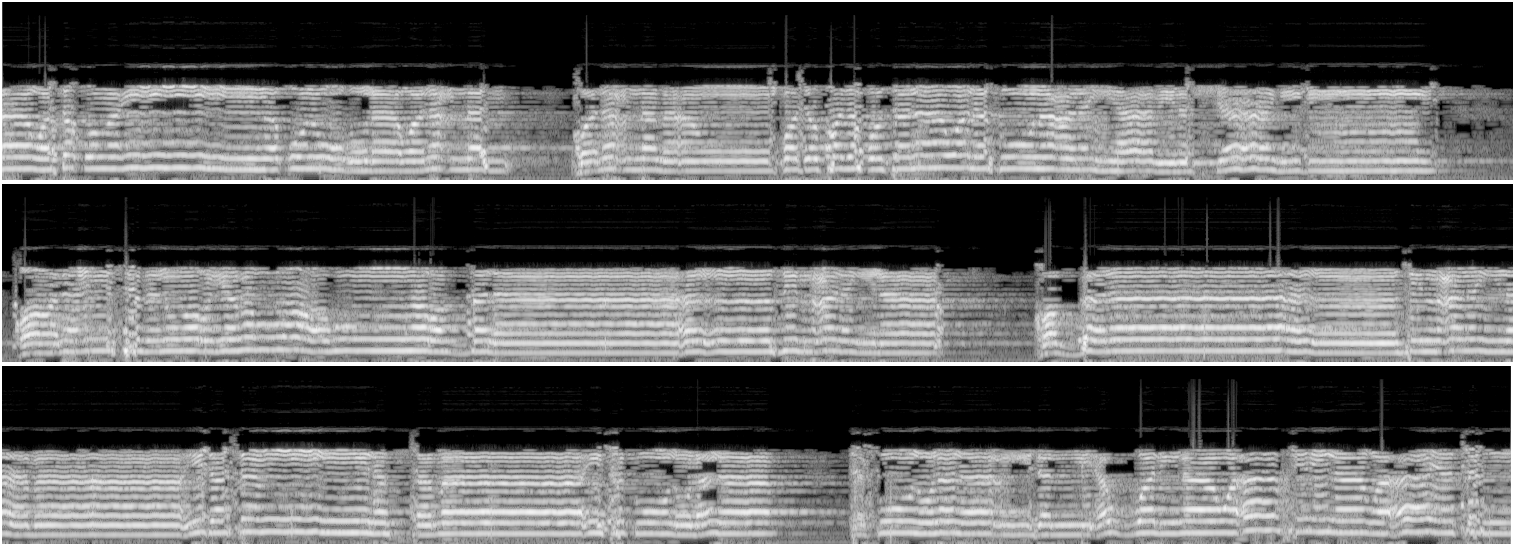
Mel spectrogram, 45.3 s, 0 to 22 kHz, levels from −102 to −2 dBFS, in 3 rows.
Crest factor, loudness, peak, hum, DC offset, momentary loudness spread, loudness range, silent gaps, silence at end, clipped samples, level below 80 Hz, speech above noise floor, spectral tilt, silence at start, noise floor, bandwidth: 12 dB; -12 LUFS; 0 dBFS; none; under 0.1%; 6 LU; 3 LU; none; 0 s; under 0.1%; -46 dBFS; 26 dB; -7 dB/octave; 0 s; -39 dBFS; 5.2 kHz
